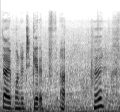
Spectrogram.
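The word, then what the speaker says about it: phở: So I'm really, really looking forward to a Bahn Mi, and I think Dave wanted to get a fur. It's not a po, it's a fur.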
